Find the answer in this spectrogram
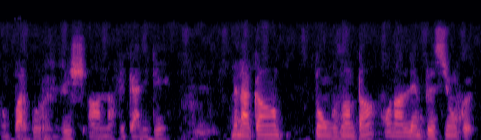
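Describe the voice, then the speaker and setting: A man interviewing a guest and asking questions in a soft-spoken, quiet way. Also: fairly low pitch, level tone, normal speed, narrow, tinny audio, slight background noise.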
